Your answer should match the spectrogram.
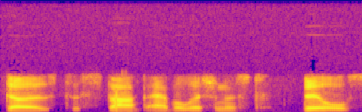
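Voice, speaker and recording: Low, even-voiced man on phone line. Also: measured pace, dry recording. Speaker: phone-in caller. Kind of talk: casual radio call-in remarks. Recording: tinny narrow-band phone line.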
